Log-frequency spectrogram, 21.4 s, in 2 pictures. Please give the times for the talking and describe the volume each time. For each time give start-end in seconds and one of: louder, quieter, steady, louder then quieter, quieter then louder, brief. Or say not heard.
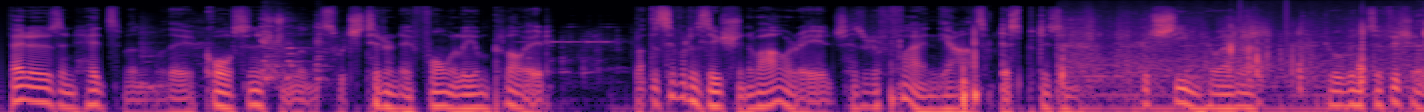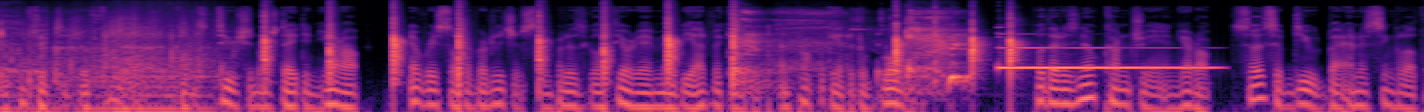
0.0-17.7 steady
18.4-21.3 brief.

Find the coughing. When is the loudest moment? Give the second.
18 s.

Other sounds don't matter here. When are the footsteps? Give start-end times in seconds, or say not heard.
6.7-12.4.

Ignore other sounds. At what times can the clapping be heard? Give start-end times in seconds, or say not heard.
12.7-16.2, 17.4-18.4.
